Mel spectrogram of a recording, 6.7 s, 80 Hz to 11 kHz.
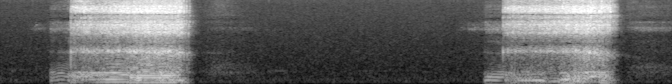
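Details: An adult woman snoring in sleep: two loud, rattling inspiratory snores about four seconds apart, roughly 14 breaths a minute, with quiet breathing between them. Typical snoring.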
